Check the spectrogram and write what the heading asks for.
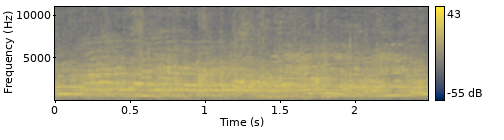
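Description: Several voices shouting and calling at once over each other: a football crowd's and players' shouts.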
